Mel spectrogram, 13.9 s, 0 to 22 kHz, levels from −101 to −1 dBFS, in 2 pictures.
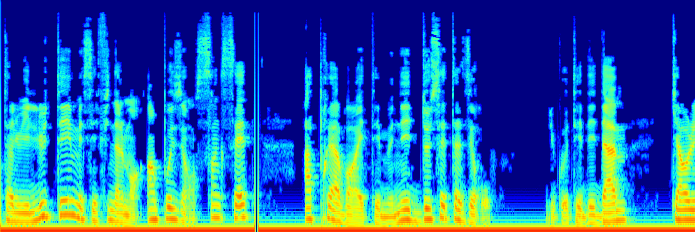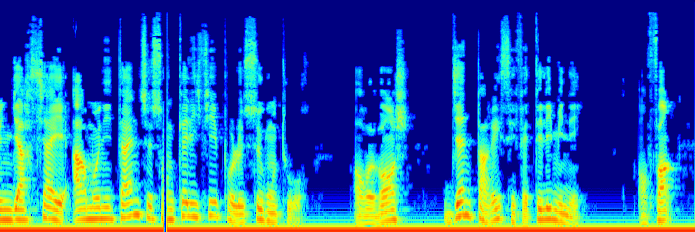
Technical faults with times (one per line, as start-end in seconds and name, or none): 0.00-13.90 DC offset
2.54-2.58 gap at a join of encoded pieces
8.58-8.62 gap at a join of encoded pieces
